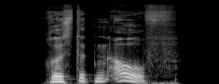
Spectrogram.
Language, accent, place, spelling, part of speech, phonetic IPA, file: German, Germany, Berlin, rüsteten auf, verb, [ˌʁʏstətn̩ ˈaʊ̯f], De-rüsteten auf.ogg
- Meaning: inflection of aufrüsten: 1. first/third-person plural preterite 2. first/third-person plural subjunctive II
